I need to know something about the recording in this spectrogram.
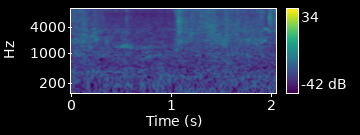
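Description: Water pours from a bowl into a basin.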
